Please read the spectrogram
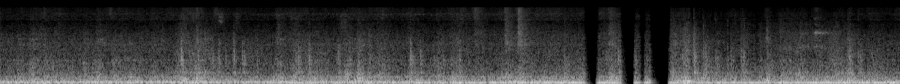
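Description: From 5.84 to 6.71 s there is repeated packet loss, heard as a robotic sound. Four separate gaps, the longest about 183 ms, are each bridged by stretching the preceding sound, so just over half the stretch is concealed. Unlike a single dropout, the holes recur quickly, giving a choppy, robotic stutter with pieces missing.

At 6.67 s a call bitrate drop begins and lasts until 8.59 s. The encoder coarsens its coding, and the dull, watery texture fits a fall from about 32 to 16 kbps, held at the low rate for 1.76 s. Unlike the stutter before it, the sound stays continuous but loses detail and high frequencies.

Inside that degraded stretch, from 7.39 to 7.86 s, a jitter buffer slow-down repeats short pitch periods to rebuild its reserve. It adds about 53 ms and plays that span at 91% speed. The sound drags out at an unchanged pitch, which separates it from a tape-style slowdown.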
